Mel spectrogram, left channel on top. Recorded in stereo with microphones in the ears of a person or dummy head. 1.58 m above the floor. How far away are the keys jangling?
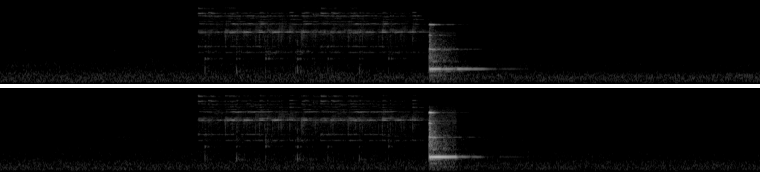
About 1.8 m.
